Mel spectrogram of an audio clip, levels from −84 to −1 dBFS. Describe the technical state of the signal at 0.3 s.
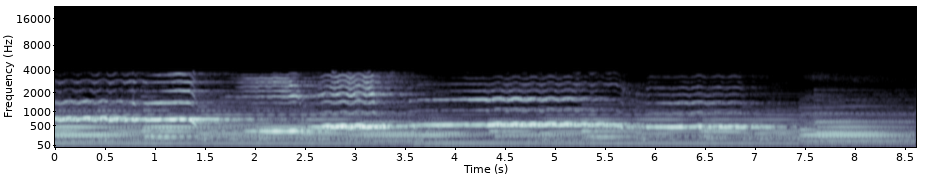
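The signal at 0.3 s is intact, with no dropout, distortion, glitch or other fault audible at that moment.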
